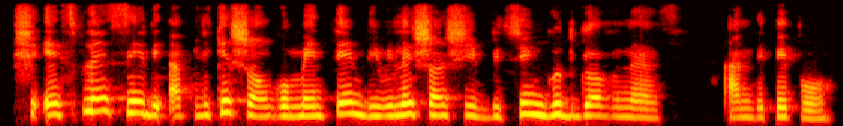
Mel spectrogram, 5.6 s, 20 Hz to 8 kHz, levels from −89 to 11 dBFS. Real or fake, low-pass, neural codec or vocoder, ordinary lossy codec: fake; 7.2 kHz; vocoder, 22.05 kHz, 80 mel bands, WaveNeXt; none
